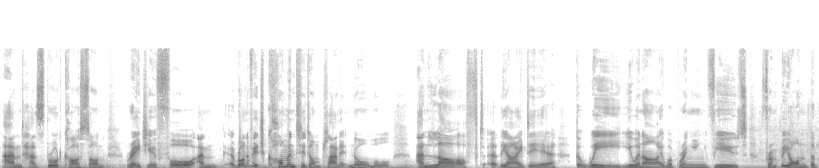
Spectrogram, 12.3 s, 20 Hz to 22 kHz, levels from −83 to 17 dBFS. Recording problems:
rain or running water; noticeable; throughout; 20 dB below the speech

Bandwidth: 15.5 kHz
